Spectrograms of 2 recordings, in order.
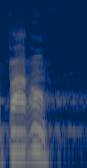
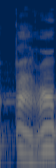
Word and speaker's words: Paran: Dis avec moi Paran. Mais pas Paran, P-A-R-E-N-T, c'est P-A.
